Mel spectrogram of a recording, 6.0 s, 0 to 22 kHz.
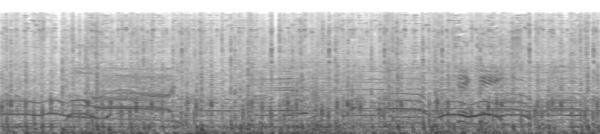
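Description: Horse hooves clip-clop in The Witcher 3, a steady rhythm running beneath game music and a voice speaking over it.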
